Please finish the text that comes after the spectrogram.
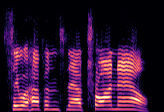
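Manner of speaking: loud yelling, shouting the words out. Urging someone who is backstage to try again, yelling. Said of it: "I don't know why I'm yelling".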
